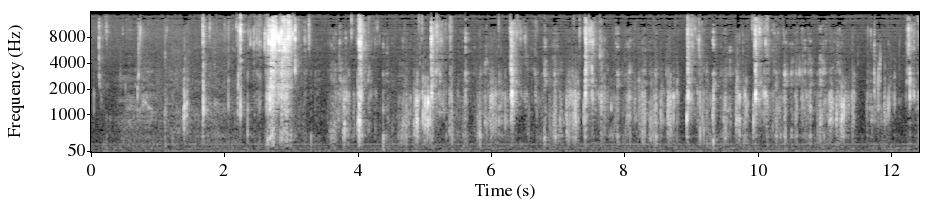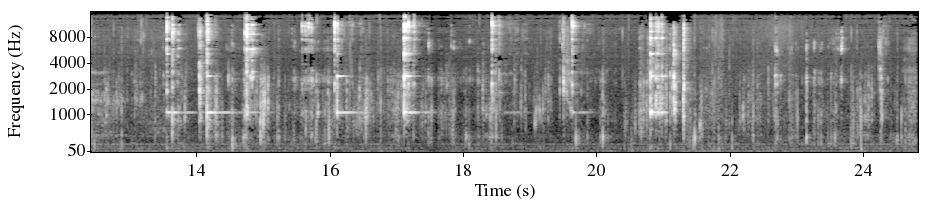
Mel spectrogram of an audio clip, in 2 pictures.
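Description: Close-miked chewing of spicy instant noodles, with many short wet clicks from the mouth and a metal fork clinking against a glass bowl, including a run of short ringing clinks about halfway through.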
